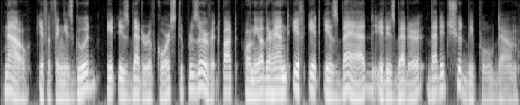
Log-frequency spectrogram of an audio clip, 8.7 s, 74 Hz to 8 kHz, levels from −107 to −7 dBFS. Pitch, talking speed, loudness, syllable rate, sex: 115 Hz, 220 wpm, -20 LUFS, 4.9 syllables/s, male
